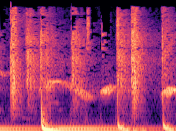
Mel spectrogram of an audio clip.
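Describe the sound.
A human whistle slides up and down in pitch, repeated over a heavy hip-hop beat with booming bass kicks and crisp hi-hats, no voices present.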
